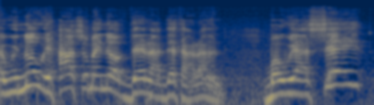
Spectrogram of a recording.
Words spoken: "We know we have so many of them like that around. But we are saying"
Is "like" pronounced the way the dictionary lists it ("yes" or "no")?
no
